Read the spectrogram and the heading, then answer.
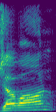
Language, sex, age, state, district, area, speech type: Maithili, male, 60+, Bihar, Samastipur, urban, spontaneous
